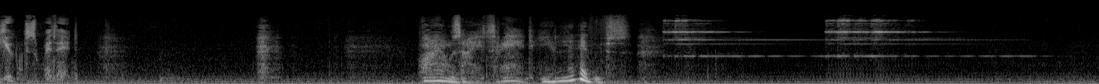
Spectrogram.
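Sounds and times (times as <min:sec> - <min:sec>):
speech: 0:00.0 - 0:00.7, 0:04.2 - 0:06.3
small bell ringing: 0:06.6 - 0:10.7.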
